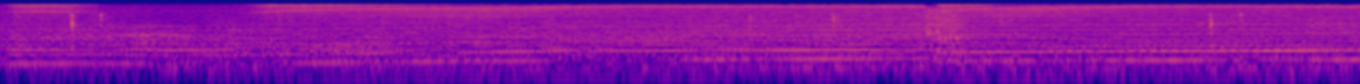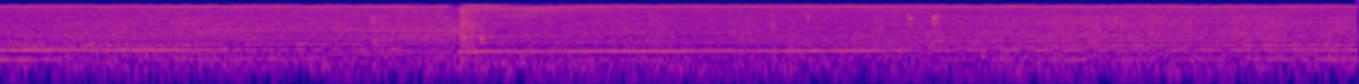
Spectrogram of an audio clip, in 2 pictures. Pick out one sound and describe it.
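A racing car engine roars and climbs through the gears, with sharp shifts.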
